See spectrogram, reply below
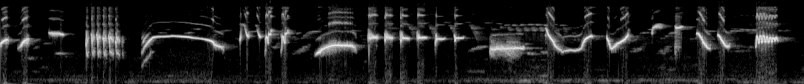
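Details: Asian pied starling in full chattering song with varied material: loud clear whistles, rising and falling slurred notes, a buzzy rattle and quick repeated chips, with no other sounds behind it.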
